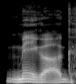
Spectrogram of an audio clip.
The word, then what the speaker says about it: Magog: J in English, as a hard G, as in Godfrey, right? As in God, yes. So Ya'juj becomes Magog, okay? Ya'juj and Ma'juj. So Ma'juj becomes Magog, and so the J's get translated into hard G sounds.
